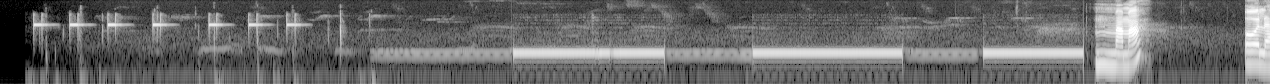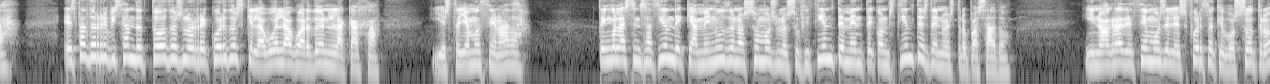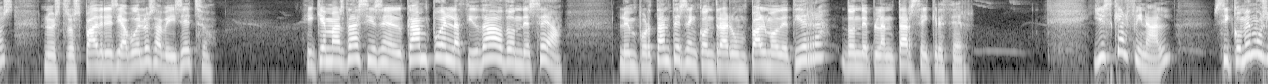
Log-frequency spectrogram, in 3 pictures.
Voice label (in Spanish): audioguia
